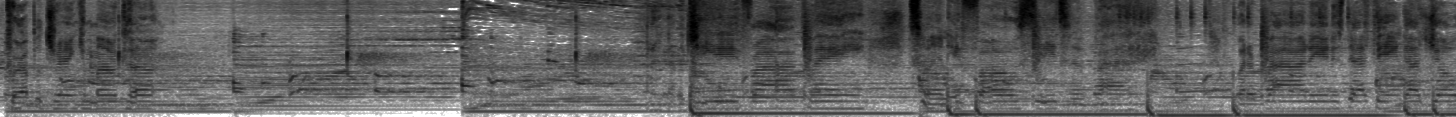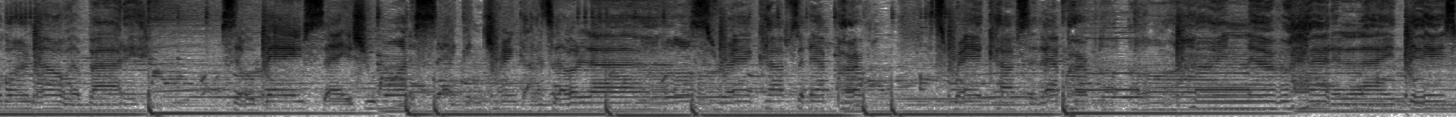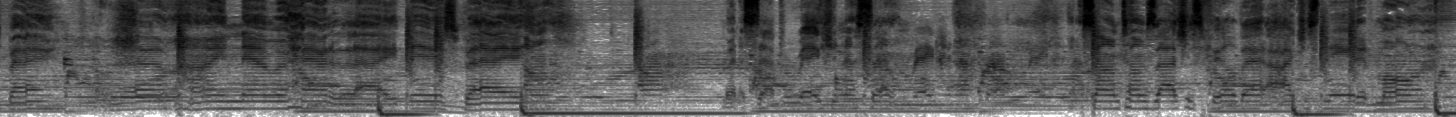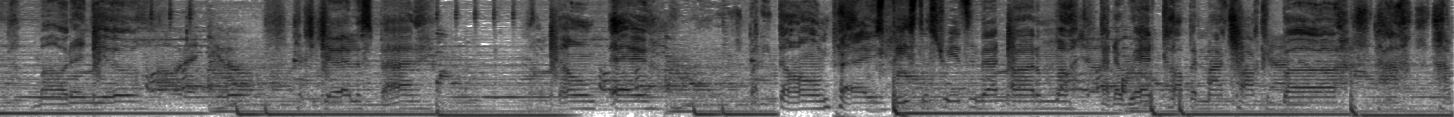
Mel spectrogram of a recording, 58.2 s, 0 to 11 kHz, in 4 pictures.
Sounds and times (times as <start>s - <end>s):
Music: 0.0s - 58.2s.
